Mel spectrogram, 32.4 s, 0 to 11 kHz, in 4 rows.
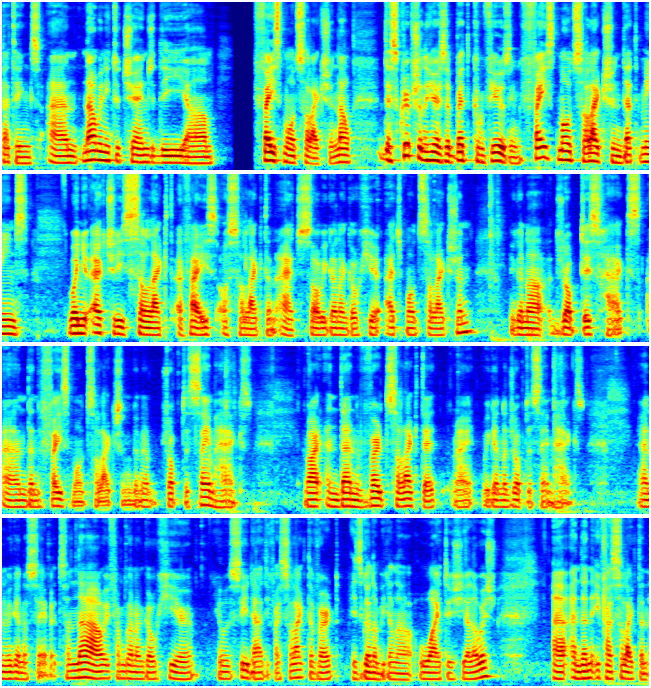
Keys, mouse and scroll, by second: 0.4 middle click, 0.7 middle click, 0.7 scroll up 1, 3.1 click, 4.3 ctrl+c, 12.7 click, 13.4 click, 14.2 ctrl+v, 16.2 click, 16.5 click, 16.9 click, 18.3 click, 19.0 ctrl+v, 20.0 click, 21.8 click, 22.5 click, 23.1 ctrl+v, 23.8 click, 24.8 click, 25.2 click, 25.7 click, 26.7 click, 27.5 click, 29.5 middle click, 31.2 middle click, 31.8 2, 32.2 click.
